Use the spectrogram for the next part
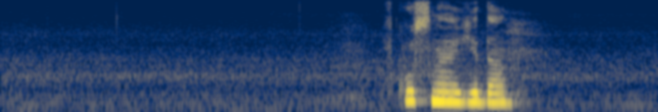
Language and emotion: Russian, neutral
